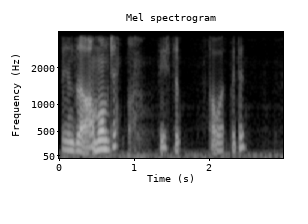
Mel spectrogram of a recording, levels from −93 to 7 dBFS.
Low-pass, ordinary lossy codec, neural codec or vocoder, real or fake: 3.6 kHz; none; autoencoder, 22.05 kHz, a latent of 192 numbers a frame, VITS, trained on many speakers; fake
